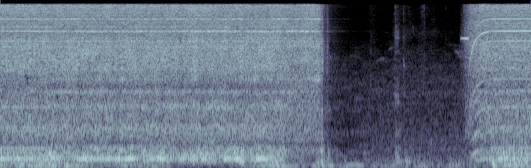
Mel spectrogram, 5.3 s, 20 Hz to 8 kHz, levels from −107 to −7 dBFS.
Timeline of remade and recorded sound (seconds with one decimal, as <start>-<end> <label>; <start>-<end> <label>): 0.0-0.5 recorded; 0.5-3.7 remade; 3.7-5.3 recorded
